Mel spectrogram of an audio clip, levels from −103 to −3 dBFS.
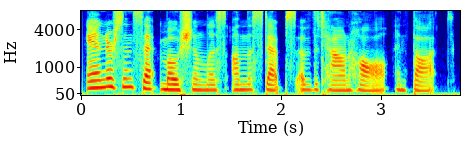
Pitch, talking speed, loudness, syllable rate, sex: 205 Hz, 190 wpm, -20 LUFS, 4.8 syllables/s, female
